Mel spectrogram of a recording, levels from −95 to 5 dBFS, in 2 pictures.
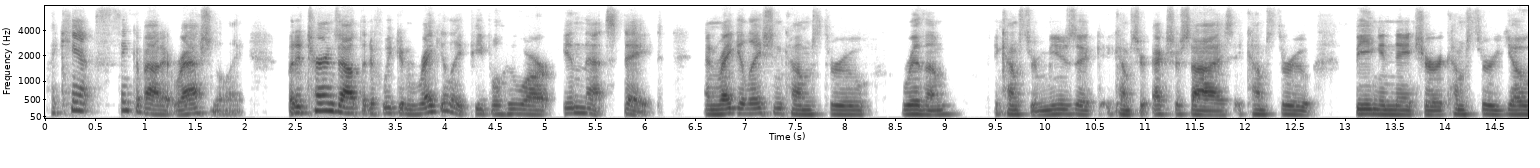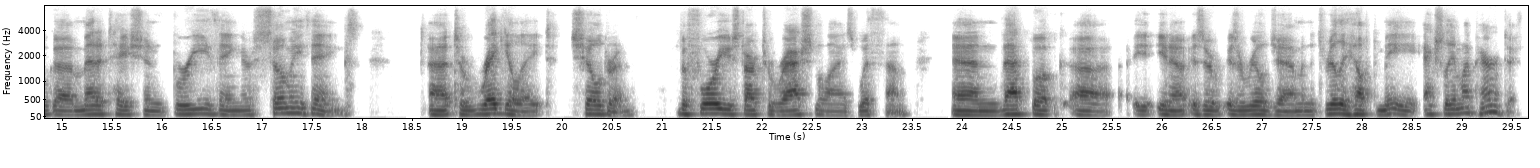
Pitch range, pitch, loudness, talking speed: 105-125 Hz, 115 Hz, -28 LUFS, 165 wpm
